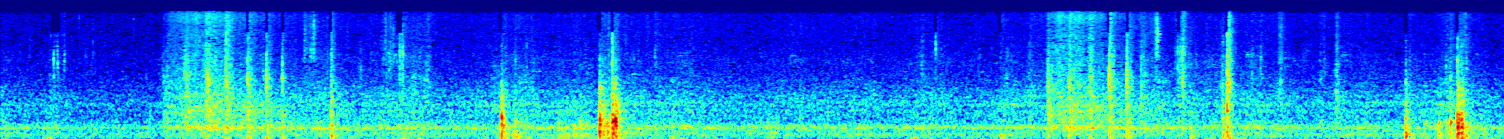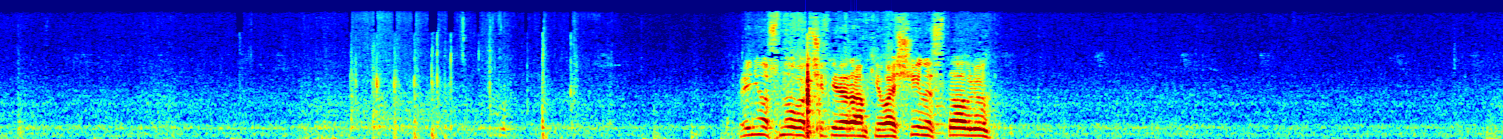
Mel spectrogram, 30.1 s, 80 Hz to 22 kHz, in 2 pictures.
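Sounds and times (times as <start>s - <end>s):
bees buzzing: 0.0s - 30.0s
wooden frame knocking on hive: 2.1s - 3.5s, 21.5s - 23.8s
rustling of handled frame: 22.4s - 23.5s.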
